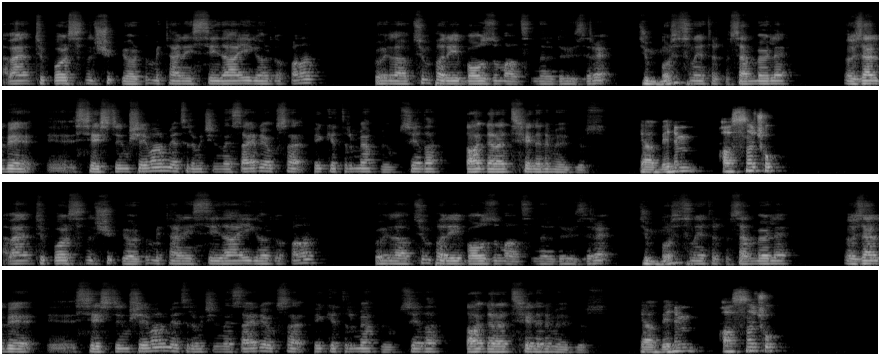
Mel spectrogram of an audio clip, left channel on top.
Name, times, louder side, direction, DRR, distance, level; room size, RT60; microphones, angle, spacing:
voice 1, 0.0-3.1 3.7-6.0 6.4-7.8 8.4-13.1 13.4-14.8, left 1 dB, 25° left, 5 dB, 0.3 m, -31 dB
voice 2, 6.4-6.8 15.2-16.5, left 3 dB, 65° left, 6 dB, 0.8 m, -29 dB
4.8 x 2.0 x 3.3 m, 0.27 s
head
